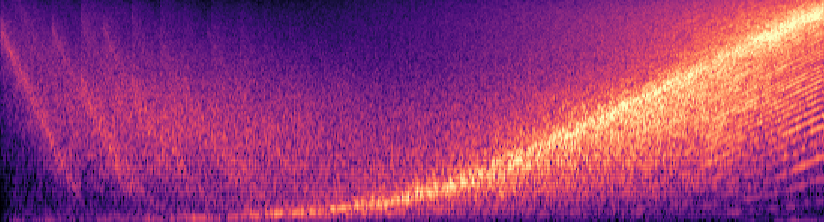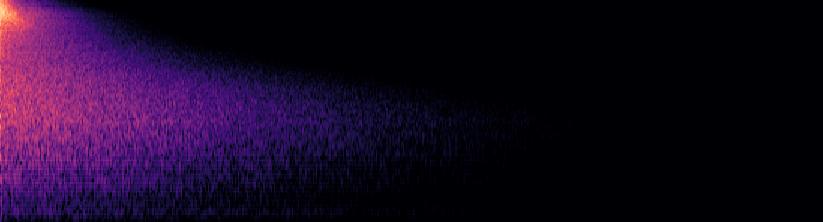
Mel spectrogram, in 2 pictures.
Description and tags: Simple uplifting sound, made on a rainy sunday. Try to use it in my trance music production.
